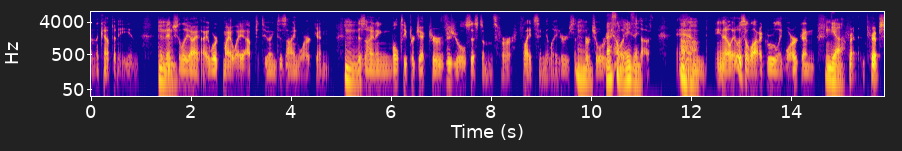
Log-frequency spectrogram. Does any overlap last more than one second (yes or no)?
yes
